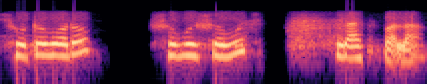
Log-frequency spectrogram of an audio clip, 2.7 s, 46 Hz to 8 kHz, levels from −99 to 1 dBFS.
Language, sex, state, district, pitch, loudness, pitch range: Bengali, female, West Bengal, Jalpaiguri, 265 Hz, -13 LUFS, 260-280 Hz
